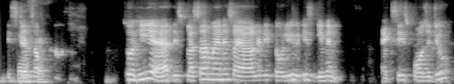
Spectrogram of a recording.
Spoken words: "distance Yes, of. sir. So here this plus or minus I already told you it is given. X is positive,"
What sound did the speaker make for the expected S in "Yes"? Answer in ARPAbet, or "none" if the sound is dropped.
none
